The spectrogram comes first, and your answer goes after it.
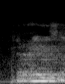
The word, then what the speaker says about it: Creuza: Pronounce your wife's name. Creuza.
